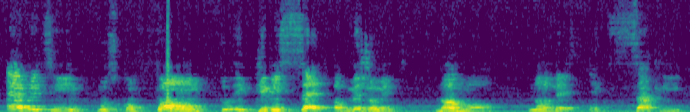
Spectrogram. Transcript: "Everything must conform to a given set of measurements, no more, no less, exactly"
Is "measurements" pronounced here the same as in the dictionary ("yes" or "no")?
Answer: no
